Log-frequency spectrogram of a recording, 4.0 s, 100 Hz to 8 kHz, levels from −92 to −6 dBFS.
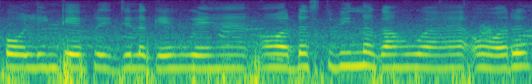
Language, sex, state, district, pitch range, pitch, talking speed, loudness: Hindi, female, Punjab, Pathankot, 230-240 Hz, 235 Hz, 180 wpm, -17 LUFS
